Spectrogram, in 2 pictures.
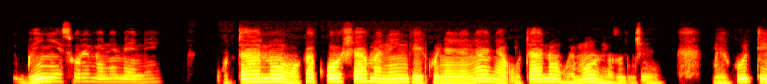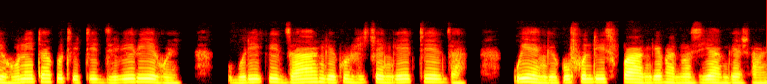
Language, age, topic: Ndau, 25-35, health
